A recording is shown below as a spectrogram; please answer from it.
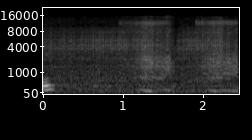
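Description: Electric nail drill with a barrel bit grinding gel top coat off a long acrylic nail: a scraping hiss, with a thin high whine from the drill coming in about a second in.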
